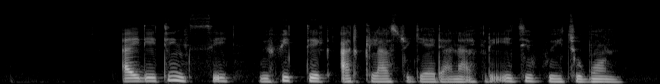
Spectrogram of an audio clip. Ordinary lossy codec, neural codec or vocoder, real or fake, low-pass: none; none; real; 10.8 kHz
